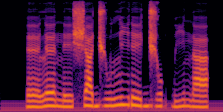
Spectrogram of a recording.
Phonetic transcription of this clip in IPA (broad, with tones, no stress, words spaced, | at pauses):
ɛ˨ lɛ˧ne˨ ʃa˧d͡ʒu˧li˦ ɾe˦d͡ʒo˦˨ k͡pi˨˦na˧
